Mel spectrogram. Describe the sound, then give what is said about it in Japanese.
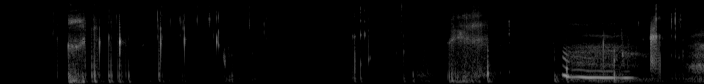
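Soft, wet licking sounds move around the ear in ASMR style: scattered smacks, clicks and moist mouth noises in short bursts, faint and close, with a brief low vocal murmur near the end. “耳の中じゃなくて、まだ周りだけ舐めてるんだよ。”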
